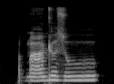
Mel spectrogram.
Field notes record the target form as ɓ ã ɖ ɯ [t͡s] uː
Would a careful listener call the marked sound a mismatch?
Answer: yes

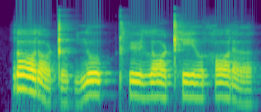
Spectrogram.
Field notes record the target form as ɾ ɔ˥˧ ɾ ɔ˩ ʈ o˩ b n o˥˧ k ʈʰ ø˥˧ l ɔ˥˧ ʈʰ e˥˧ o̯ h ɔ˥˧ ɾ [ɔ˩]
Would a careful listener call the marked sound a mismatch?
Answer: yes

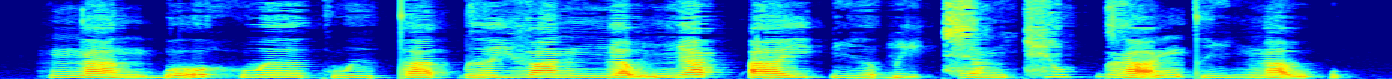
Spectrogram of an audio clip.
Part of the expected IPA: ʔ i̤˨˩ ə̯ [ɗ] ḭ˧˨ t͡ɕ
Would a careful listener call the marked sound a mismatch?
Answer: yes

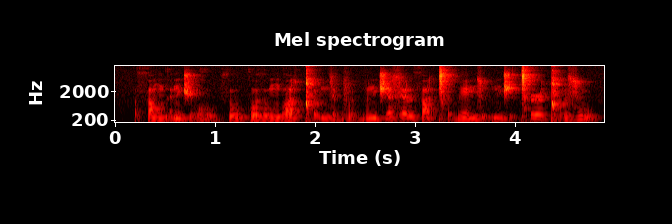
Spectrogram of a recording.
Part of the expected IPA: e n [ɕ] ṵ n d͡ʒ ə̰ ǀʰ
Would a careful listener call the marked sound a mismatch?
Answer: yes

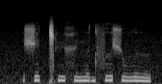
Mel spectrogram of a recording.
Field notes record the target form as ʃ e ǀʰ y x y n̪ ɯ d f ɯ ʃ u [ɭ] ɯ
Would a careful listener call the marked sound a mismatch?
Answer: yes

